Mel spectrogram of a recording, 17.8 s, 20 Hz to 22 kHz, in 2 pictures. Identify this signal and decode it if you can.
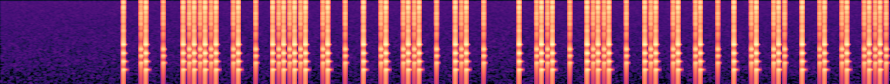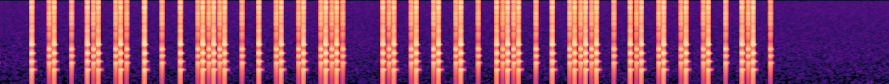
Morse code, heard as a telegraph sounder, hand-sent with a paddle, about 22 wpm. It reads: M33QA KUJG8 MRTX8 1UX1A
